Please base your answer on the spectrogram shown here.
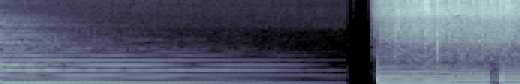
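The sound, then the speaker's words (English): Steak sears on a Weber Searwood pellet grill, the meat sizzling in its juices as a loud, steady hiss that cuts in abruptly after a fading tonal ring and a brief silence. “That's the sound of steak searing in its juices on your new pellet grill.”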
